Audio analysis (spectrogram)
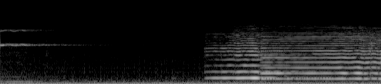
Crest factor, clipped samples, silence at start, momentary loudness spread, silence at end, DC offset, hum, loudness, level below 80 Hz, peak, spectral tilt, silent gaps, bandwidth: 16 dB; under 0.1%; 0 s; 26 LU; 0 s; 1%; none; -28 LUFS; -46 dBFS; -14 dBFS; -6 dB/octave; none; 7 kHz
